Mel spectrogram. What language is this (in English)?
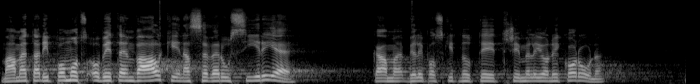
Czech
